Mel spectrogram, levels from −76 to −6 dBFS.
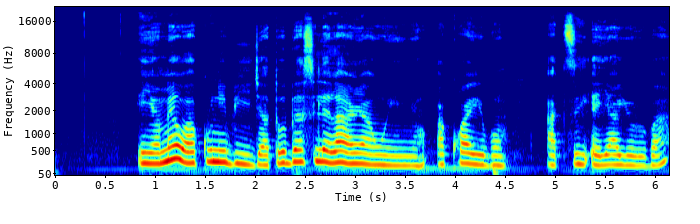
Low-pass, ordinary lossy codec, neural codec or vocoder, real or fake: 19.8 kHz; none; none; real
